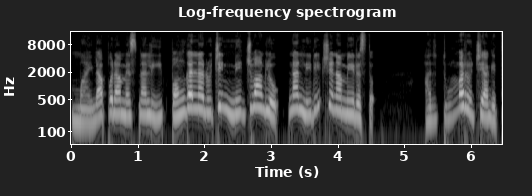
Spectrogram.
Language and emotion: Kannada, happy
